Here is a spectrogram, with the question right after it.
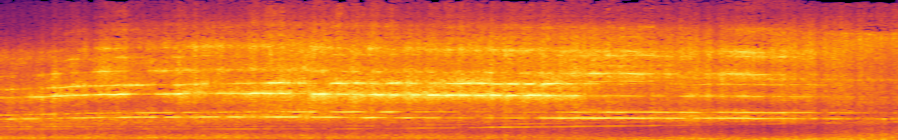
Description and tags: Starting sound of a rocket for a spaceflight
spaceflight, rocket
